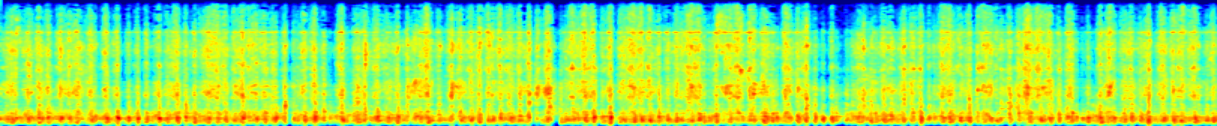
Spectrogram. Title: Hoover washing machine making loud noise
